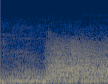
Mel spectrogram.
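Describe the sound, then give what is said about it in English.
An airplane roars overhead, a steady low drone that swells into a broad rushing noise after the first second and holds loud to the end, with no talking. “Airplanes.”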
